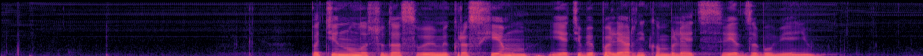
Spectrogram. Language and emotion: Russian, angry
